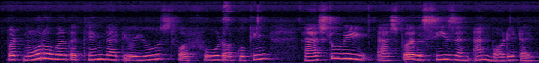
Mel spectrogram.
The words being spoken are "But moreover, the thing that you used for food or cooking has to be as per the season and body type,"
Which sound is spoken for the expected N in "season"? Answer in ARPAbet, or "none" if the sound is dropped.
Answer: N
